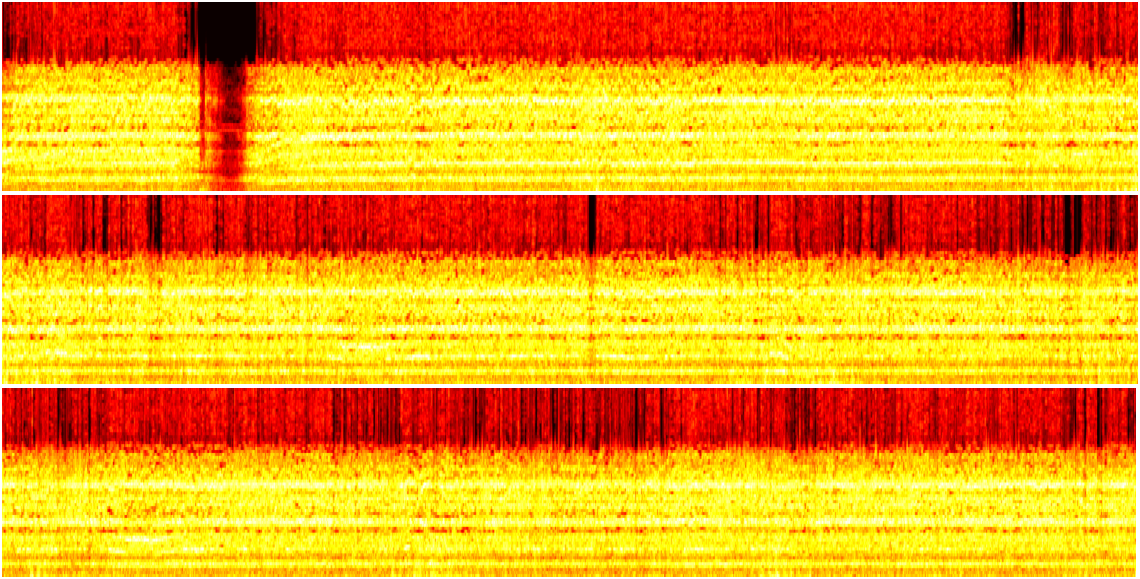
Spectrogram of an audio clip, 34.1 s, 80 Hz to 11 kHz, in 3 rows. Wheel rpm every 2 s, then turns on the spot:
170, 150, 210, 220, 220, 220, 240, 230, 230, 230, 230, 230, 230, 230, 230, 240, 230.
none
